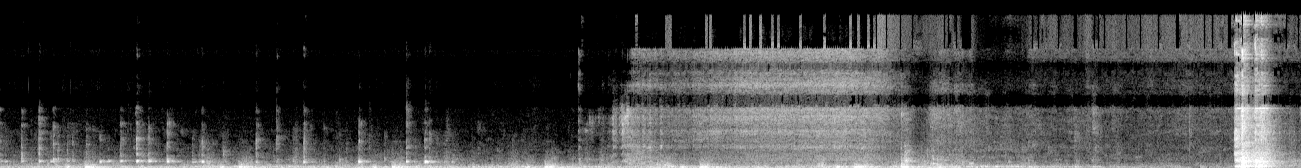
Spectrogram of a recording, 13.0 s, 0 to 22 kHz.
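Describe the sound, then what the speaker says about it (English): A Breville Infuser BES840 espresso machine steam wand steaming milk, starting with quiet clicks and ticks before a steady hiss that runs for several seconds, ending in a short louder burst of steam. "Next we'll steam some milk."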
